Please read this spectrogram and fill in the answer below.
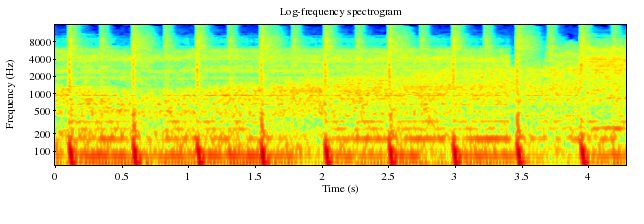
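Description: Live band playing an instrumental passage of a song: a steady kick-drum beat about twice a second under sustained, droning bass and guitar tones.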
